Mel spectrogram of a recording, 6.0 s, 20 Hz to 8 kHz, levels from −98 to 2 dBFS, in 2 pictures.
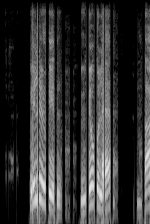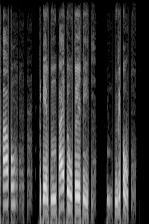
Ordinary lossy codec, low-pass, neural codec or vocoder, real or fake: Opus, 24 kbps; 7.2 kHz; none; real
